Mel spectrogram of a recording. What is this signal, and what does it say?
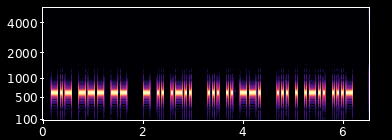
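Morse code, heard as a keyed tone, about 26 wpm, 600 Hz. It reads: KOM TIL SIG SELV
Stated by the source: High-speed (QRQ) Morse at 26 wpm.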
